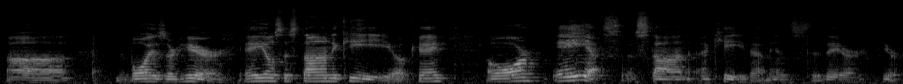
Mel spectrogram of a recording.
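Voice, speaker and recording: A man's voice: mid-range voice, takes it slowly, vocal fry, fairly bright tone. A man whose first language is English, giving a casual spoken Spanish lesson in a patient, folksy way and checking in often with "okay?". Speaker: Spanish teacher.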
